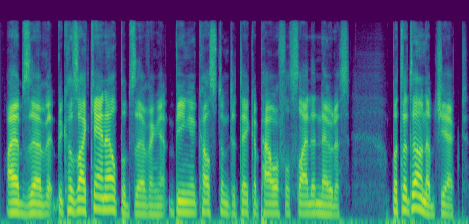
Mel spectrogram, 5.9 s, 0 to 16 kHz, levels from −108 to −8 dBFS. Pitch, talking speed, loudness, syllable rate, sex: 125 Hz, 225 wpm, -21 LUFS, 7.0 syllables/s, male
